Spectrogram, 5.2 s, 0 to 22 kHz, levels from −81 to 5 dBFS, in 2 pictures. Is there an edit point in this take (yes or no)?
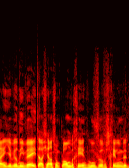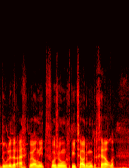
no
